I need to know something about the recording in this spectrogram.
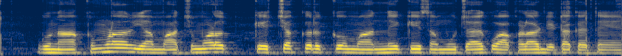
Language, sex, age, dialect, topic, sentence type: Hindi, male, 18-24, Hindustani Malvi Khadi Boli, banking, statement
